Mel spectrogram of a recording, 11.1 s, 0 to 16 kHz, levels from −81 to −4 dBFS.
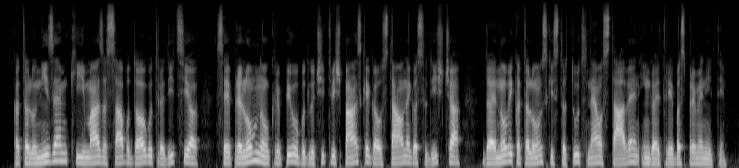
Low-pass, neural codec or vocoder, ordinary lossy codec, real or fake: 14.4 kHz; none; none; real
